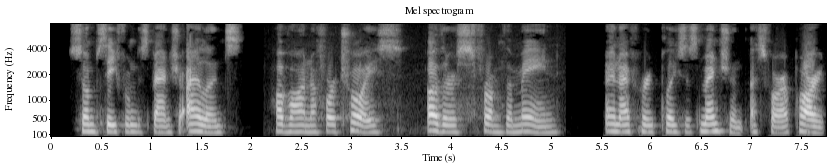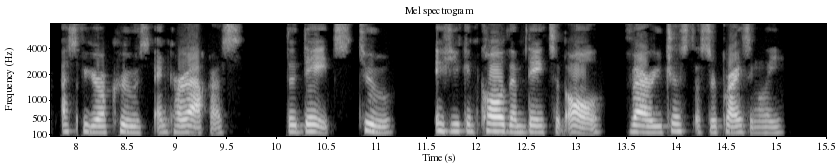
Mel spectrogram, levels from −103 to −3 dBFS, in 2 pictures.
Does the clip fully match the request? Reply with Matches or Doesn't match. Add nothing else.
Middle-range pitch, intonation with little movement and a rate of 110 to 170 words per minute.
Matches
